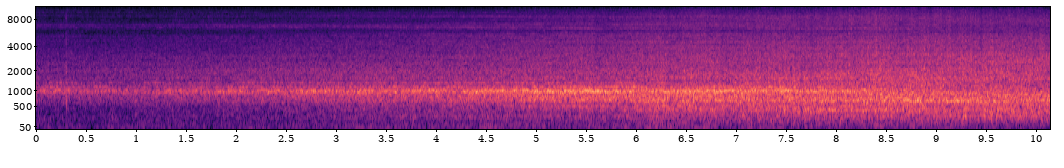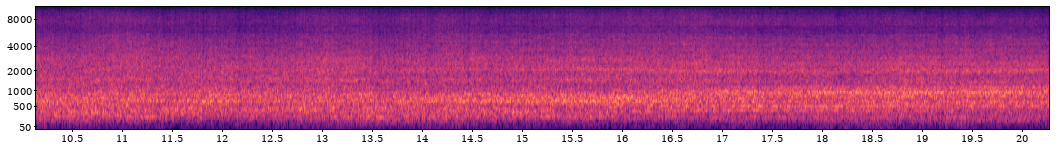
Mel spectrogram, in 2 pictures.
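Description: Three coupled EN57 electric multiple units running through a station at speed without stopping. The noise builds over the first five seconds as the train comes in, then holds as a loud, steady rush with a steady whine through it while the carriages pass.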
